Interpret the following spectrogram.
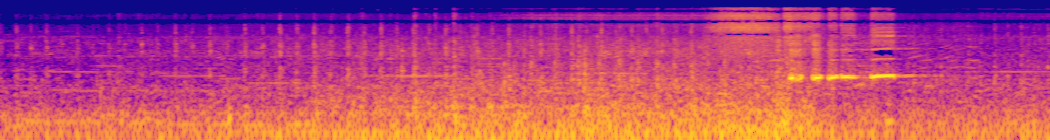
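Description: Steam traction engine running with a low rumble that grows louder, then near the end a burst of steam hiss and three short steam-whistle toots.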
